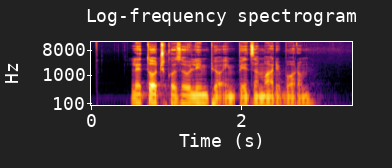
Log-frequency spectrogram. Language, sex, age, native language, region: Slovenian, male, 30-49, Slovenian, Savinja region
